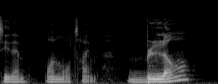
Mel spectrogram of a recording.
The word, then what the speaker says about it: blanc: Blanc, blanche, okay, so I wanted to put for each color the masculine form here and then the feminine form here, okay, so here, masculine, blanc, don't pronounce the final C, and then blanche.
